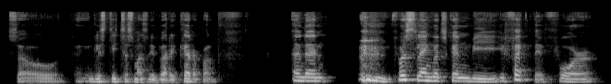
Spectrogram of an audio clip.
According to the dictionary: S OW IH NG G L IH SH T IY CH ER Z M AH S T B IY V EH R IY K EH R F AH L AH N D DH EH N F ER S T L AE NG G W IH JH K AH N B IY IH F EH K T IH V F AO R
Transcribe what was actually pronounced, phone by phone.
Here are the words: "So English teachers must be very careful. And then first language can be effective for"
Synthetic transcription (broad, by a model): S OW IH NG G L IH S T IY CH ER S M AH S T B IY V EH R IY K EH R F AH L AH N D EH N F ER S T L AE NG G W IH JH K AH N B IY IH F EH K T IH V F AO R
